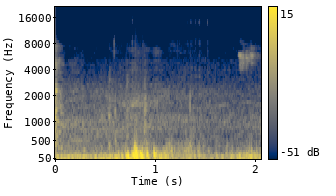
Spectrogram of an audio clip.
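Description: Low rumble of wind on the microphone, with one brief low thump a little under a second in.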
